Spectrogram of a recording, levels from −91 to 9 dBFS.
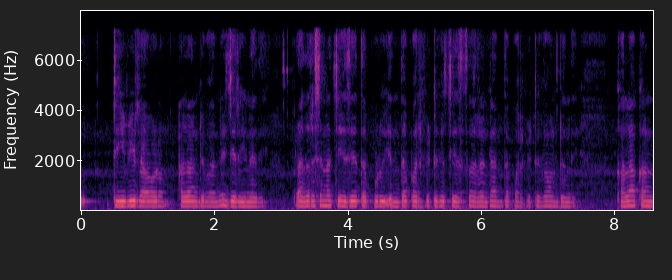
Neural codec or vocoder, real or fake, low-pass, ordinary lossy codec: codec, 16 kHz, 16 kbps, FreqCodec, smaller model; fake; 7.2 kHz; MP3, 64 kbps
